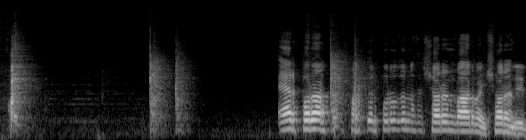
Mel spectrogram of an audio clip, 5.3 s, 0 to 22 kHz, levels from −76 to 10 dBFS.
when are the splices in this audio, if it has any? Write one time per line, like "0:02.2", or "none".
none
